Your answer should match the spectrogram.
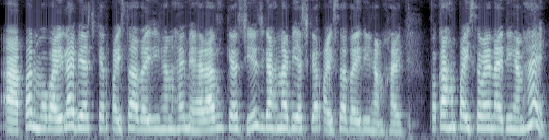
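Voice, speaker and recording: Woman acting as a cartoon village man, Awadhi accent, high-pitched, sharp bright tone, hectoring, threatening, repetitive. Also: steady tone, a little fast, natural voice. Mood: indignant. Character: angry, threatening village man betrayed by his lover.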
